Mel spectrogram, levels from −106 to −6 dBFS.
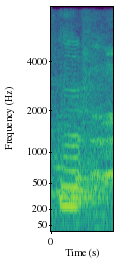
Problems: constant background noise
